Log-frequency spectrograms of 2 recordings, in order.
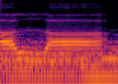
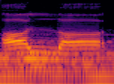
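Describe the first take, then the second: The two takes are said the same way.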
